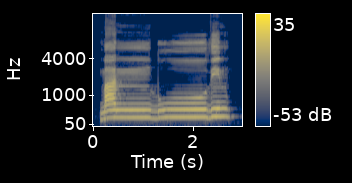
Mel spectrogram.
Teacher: ضاد حروف مستعلیہ میں سے ہے، موٹا پڑھا جائے گا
